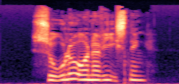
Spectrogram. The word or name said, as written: soloundervisning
